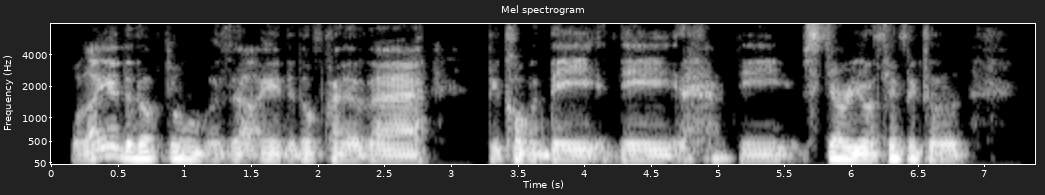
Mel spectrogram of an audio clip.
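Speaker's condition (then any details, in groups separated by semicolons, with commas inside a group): Cleft lip and palate; rhinoplasty likely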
